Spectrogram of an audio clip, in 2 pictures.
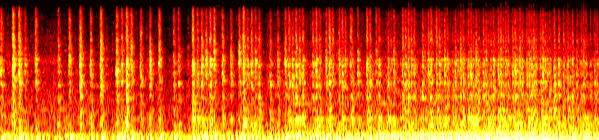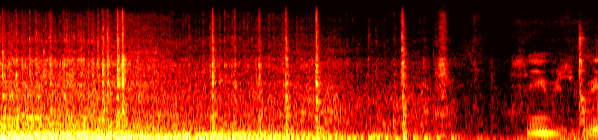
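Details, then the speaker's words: Long-sat Toro Parkmaster tractor, run from a hose in a gas can with the tank removed: it catches and runs a few seconds, then revs sag and it dies, burning only the poured-in fuel. Owner suspects a fuel pump with dried-out rubbers. "running just long enough to use up the gas that i poured into it"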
